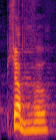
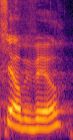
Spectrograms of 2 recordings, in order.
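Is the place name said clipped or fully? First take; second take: clipped; fully. First: The name is clipped and squeezed together. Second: The name is said fully, syllable by syllable. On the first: This is how local people say it. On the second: This is how outsiders say it.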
